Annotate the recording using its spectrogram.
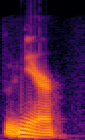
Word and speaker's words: boutonniere: But apparently, at least in America, it's pronounced boutonniere.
